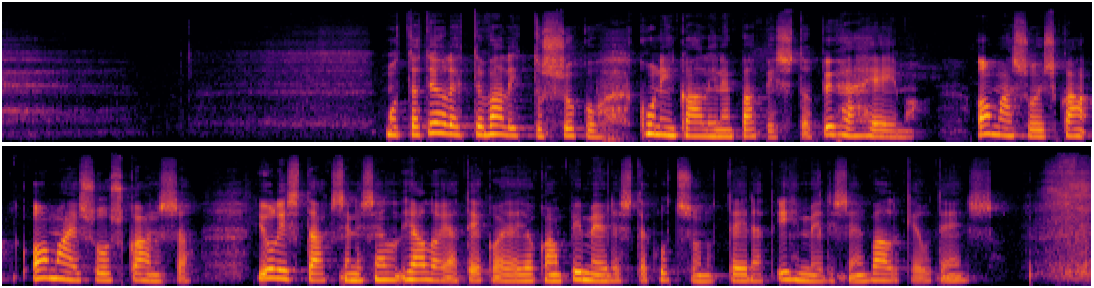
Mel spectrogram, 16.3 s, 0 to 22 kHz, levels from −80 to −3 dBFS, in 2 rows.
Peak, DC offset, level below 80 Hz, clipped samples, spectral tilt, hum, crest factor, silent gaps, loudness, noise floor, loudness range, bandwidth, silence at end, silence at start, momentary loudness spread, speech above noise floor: -2 dBFS; under 0.1%; -68 dBFS; under 0.1%; -4 dB/octave; none; 22 dB; none; -24 LUFS; -62 dBFS; 4 LU; 17 kHz; 0 s; 0 s; 13 LU; 38 dB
